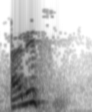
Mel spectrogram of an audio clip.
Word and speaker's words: الاسم: همزة الوصل لا تنطق في حال الوصل، فمن الخطأ أن نقول إيش؟ الاسم، فهمزة همزة وصل، إذن كيف ننطق بها؟ الاسم والفعل والحرف. أما الاسم، هذا خطأ أم صواب؟ خطأ. أنا أريدكم أنظر هل تنتبهون أم لا. أما الاسم خطأ، إيش الصواب؟ أما الاسم، أما الاسم همزة وصل لا تنطق، تنبهوا لها، وهذا الخطأ يقع فيه كبار الإخوة، بل بعض المشايخ يثبتون همزة الوصل، وهي همزة وصل ما ضابطها؟ تثبت في الابتداء وتسقط في الوصل أو في درج الكلام.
